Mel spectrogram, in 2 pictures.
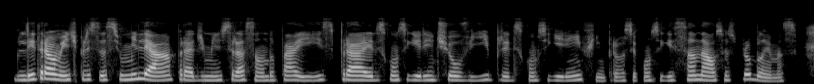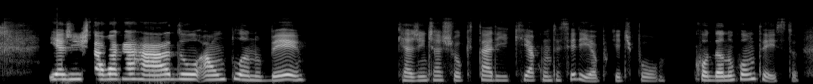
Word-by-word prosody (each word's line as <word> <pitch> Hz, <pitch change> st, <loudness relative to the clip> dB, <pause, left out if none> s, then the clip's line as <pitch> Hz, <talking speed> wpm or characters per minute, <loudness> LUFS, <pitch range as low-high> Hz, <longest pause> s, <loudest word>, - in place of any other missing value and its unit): literalmente 225 Hz, +1 st, +3 dB
precisa 220 Hz, -2 st, -6 dB
se 215 Hz, -, -6 dB
humilhar 215 Hz, -3 st, +3 dB
para 210 Hz, -3 st, -2 dB
a -, -, +2 dB
administração 190 Hz, 0 st, -5 dB
do 195 Hz, -, -8 dB
país 200 Hz, 0 st, -4 dB
para 205 Hz, -3 st, +2 dB
eles 190 Hz, 0 st, -5 dB
conseguirem 205 Hz, -1 st, -5 dB
te 205 Hz, -, -4 dB
ouvir, 190 Hz, +2 st, -7 dB
para 205 Hz, -3 st, -9 dB
eles 180 Hz, 0 st, -11 dB
conseguirem, 190 Hz, 0 st, -8 dB
enfim, 170 Hz, -7 st, -11 dB
para 170 Hz, -, -12 dB
você 175 Hz, 0 st, -9 dB
conseguir 185 Hz, +1 st, -10 dB
sanar 205 Hz, -1 st, -1 dB
os 190 Hz, -, -7 dB
seus 200 Hz, 0 st, -12 dB
problemas. 180 Hz, -9 st, -6 dB, 0.7 s
E 235 Hz, -, +7 dB
a 235 Hz, -, +8 dB
gente 240 Hz, +1 st, +1 dB
estava 240 Hz, -1 st, +6 dB
agarrado 240 Hz, 0 st, +6 dB
a 210 Hz, -, +2 dB
um 225 Hz, +2 st, 0 dB
plano 210 Hz, -6 st, -3 dB
B, 205 Hz, +3 st, +3 dB, 0.9 s
que 190 Hz, -, -8 dB
a -, -, -1 dB
gente 185 Hz, +3 st, -6 dB
achou 195 Hz, -2 st, -6 dB
que -, -, -18 dB
estaria 195 Hz, -2 st, -3 dB
que 205 Hz, -, -7 dB
aconteceria, 190 Hz, -2 st, -6 dB
porque, 170 Hz, -, -14 dB
tipo, 170 Hz, 0 st, -12 dB, 0.3 s
con 200 Hz, -2 st, -2 dB
dando 185 Hz, +1 st, +1 dB
o -, -, -10 dB
contexto, 235 Hz, +3 st, -6 dB
200 Hz, 175 wpm, -22 LUFS, 185-220 Hz, 0.9 s, a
